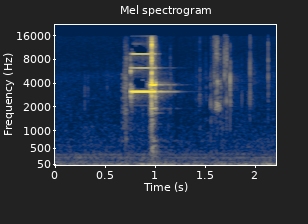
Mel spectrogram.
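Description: A little piezo buzzer on the Arduino RFID breadboard gives one short, high-pitched beep as the RFID card is read. The beep ends in a sharp click from the relay switching the 12-volt electric door strike.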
